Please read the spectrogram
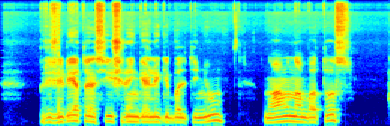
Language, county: Lithuanian, Vilnius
